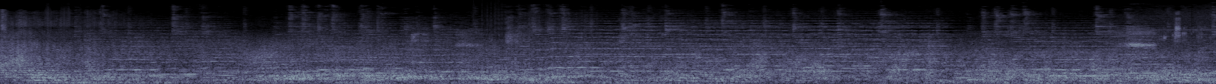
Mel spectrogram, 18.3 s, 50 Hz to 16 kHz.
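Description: F-16 jet with afterburner lit, pulling up into a tight spiral climb during an air show demonstration, a steady loud broadband roar sustained throughout, with voices talking over it.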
